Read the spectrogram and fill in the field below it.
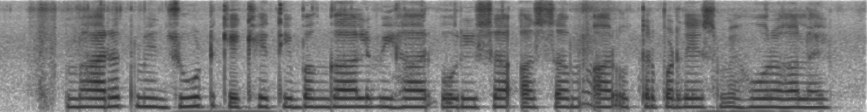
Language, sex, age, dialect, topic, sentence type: Magahi, female, 25-30, Southern, agriculture, statement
